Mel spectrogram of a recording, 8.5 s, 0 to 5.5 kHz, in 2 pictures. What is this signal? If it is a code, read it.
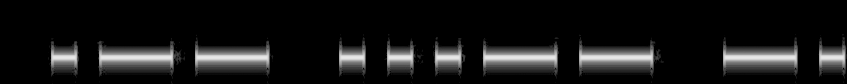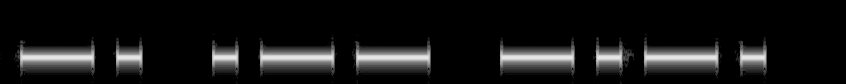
Morse code, heard as a keyed tone, about 10 wpm, 700 Hz. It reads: W3CWC
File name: LARK-FD-2022-Log-in-CW-10wpm-700-Hz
